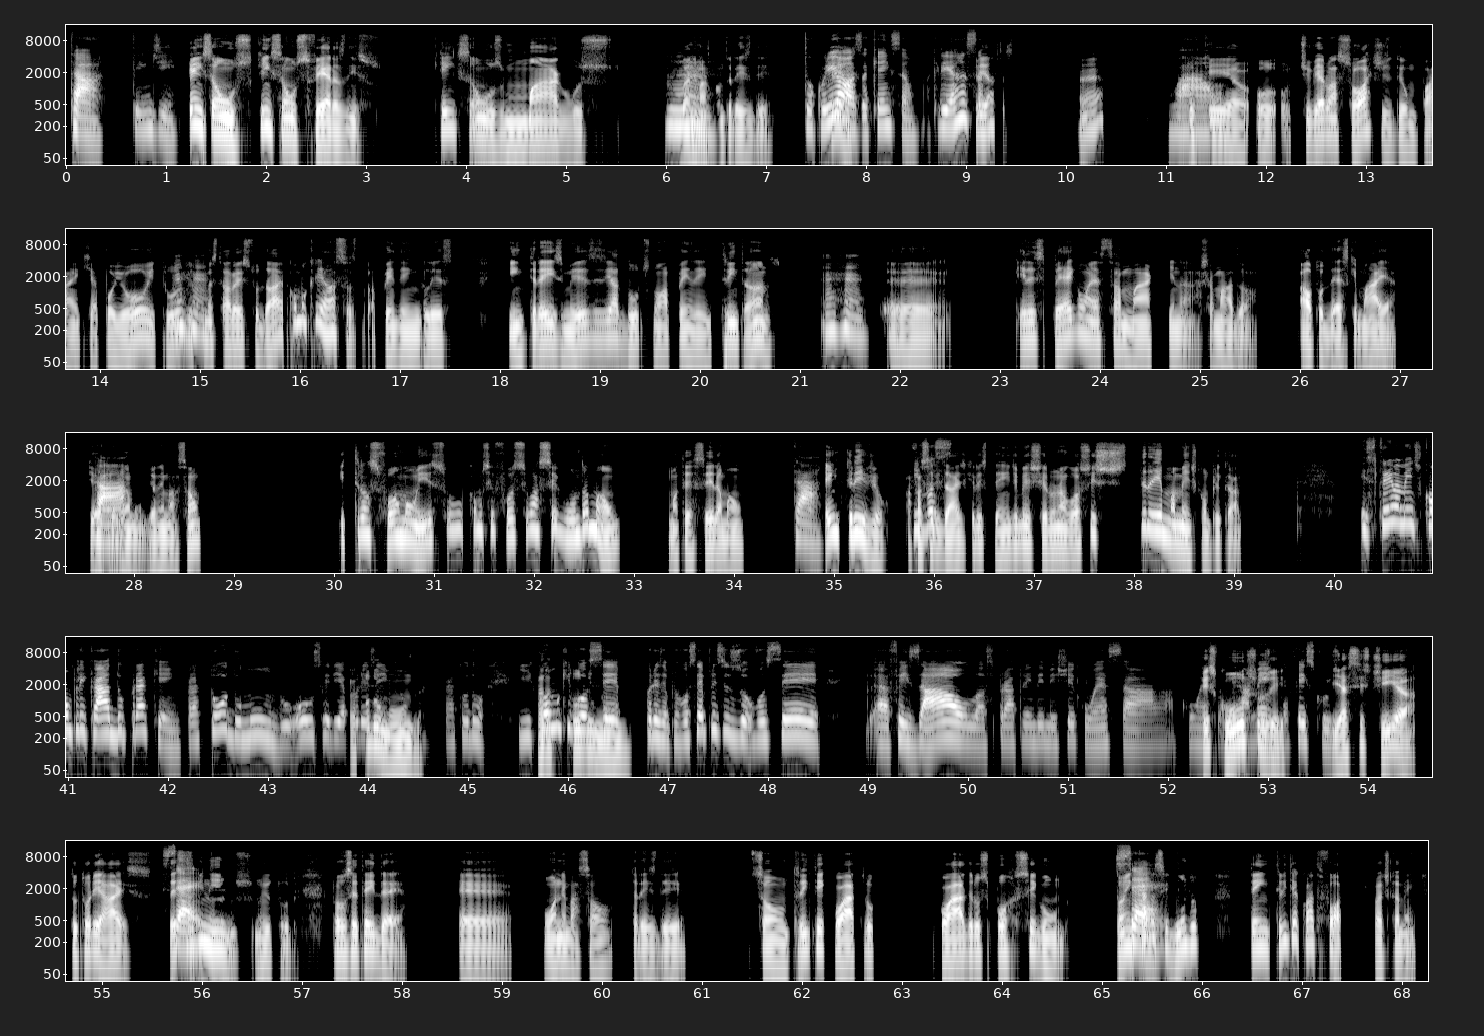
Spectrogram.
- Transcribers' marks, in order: none
- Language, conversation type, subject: Portuguese, podcast, Como reconhecer se alguém pode ser um bom mentor para você?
